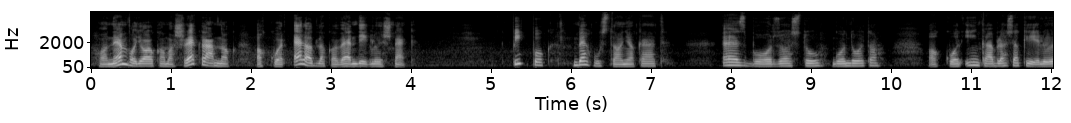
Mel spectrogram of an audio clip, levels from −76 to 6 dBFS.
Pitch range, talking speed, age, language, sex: 145-205 Hz, 100 wpm, 50-69, Hungarian, female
